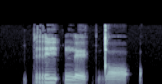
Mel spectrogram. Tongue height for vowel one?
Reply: high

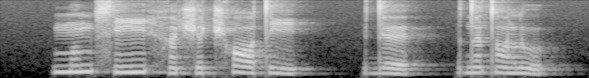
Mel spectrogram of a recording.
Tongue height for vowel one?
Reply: high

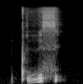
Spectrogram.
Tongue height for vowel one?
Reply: high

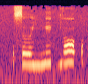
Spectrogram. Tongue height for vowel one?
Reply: mid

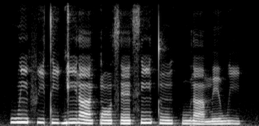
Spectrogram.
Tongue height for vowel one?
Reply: high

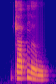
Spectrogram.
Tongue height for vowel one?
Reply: low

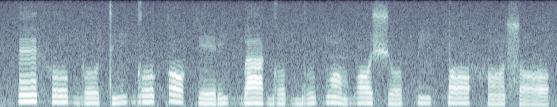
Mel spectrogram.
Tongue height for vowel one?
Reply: mid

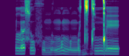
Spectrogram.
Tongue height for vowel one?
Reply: mid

